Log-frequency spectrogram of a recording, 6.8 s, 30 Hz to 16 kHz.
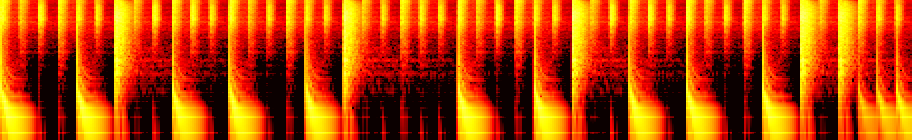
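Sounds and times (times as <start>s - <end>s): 
drums playing triplets at 140: 0.0s - 6.8s.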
